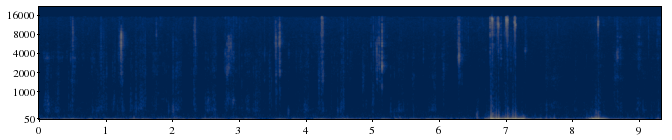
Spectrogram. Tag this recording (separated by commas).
Chewing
